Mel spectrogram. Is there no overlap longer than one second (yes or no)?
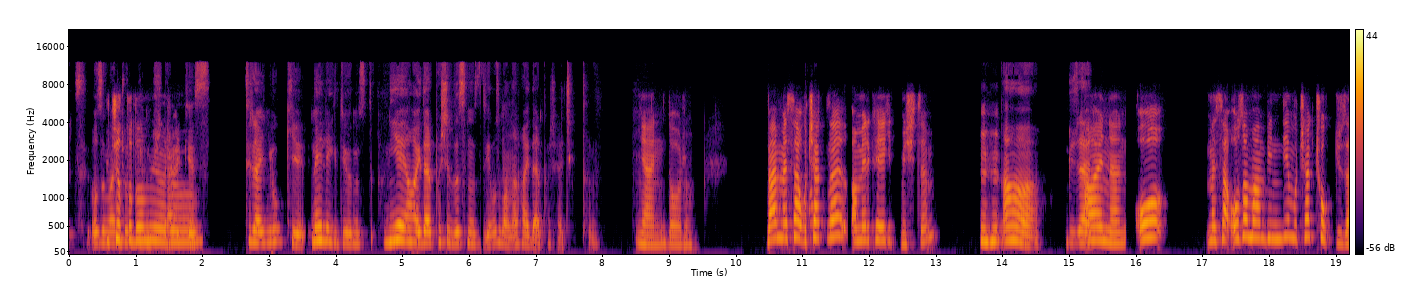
no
